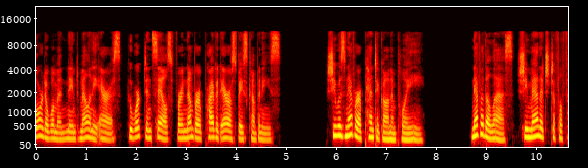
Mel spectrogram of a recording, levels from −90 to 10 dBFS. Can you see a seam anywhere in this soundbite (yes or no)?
no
